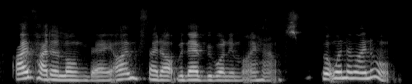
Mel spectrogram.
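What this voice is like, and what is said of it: Annoyed tone of voice. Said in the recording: “You can hear the annoyance in my voice.”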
